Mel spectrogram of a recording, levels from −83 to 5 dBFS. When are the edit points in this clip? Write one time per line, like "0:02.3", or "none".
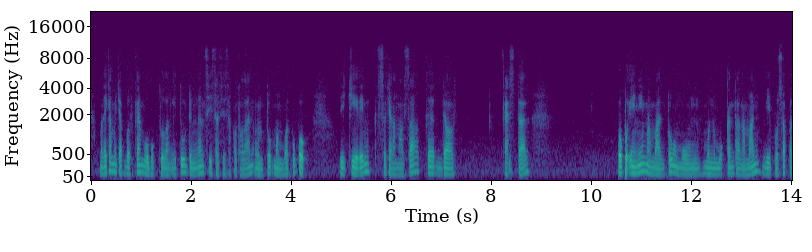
none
